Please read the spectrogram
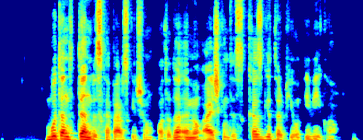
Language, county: Lithuanian, Vilnius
